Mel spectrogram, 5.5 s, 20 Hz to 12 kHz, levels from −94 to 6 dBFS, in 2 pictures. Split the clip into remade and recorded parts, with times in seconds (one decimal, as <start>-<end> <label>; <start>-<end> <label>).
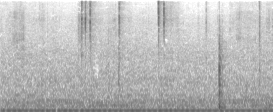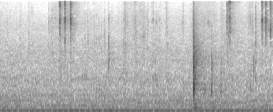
0.0-5.5 recorded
